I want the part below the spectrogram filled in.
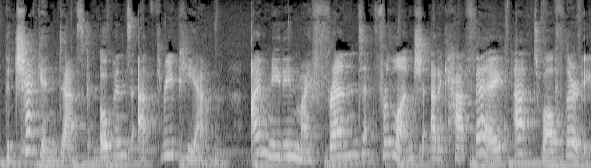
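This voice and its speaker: With music in the background, someone talks at a fairly slow pace in an American accent. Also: woman. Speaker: English teacher. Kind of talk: English lesson narration. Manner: slow, clear.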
